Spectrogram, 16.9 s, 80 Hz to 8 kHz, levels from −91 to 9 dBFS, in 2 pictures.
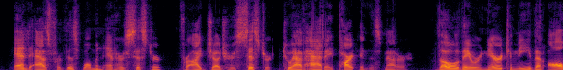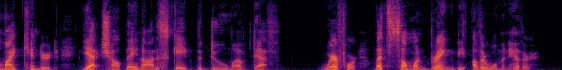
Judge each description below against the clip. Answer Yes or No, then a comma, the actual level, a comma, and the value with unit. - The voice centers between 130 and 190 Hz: No, low, 105 Hz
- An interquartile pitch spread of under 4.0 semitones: No, average, 5.3 semitones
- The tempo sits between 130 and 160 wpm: No, average, 175 wpm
